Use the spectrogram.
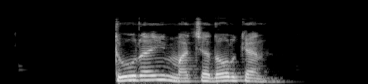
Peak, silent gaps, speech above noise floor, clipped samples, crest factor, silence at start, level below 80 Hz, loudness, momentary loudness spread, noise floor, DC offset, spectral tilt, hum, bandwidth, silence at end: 0 dBFS; none; over 79 dB; under 0.1%; 14 dB; 1.15 s; -56 dBFS; -12 LUFS; 10 LU; under -90 dBFS; under 0.1%; -6 dB/octave; none; 9.2 kHz; 0.9 s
